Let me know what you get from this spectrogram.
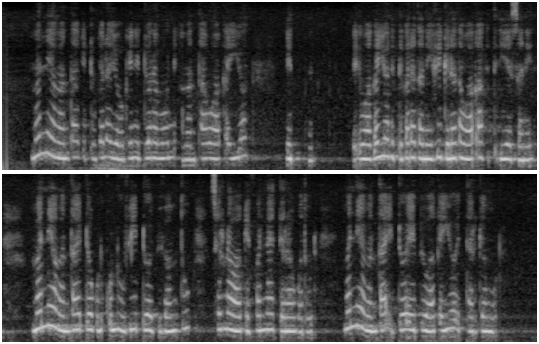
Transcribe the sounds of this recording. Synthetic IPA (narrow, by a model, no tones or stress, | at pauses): mɐnːɪɐmɐnt̪aːɡɪd̪ːʊɡɐlɐjo̞ːkiːnɪd̪ːo̞ːnɐmo̞ːnːɪɐmɐnt̪aːwaː | waːkʼɐjːo̞ːnɪt̪ːɪkɐᶑɐt̪ɐniːfɪɡɪlɐt̪ɐwaːkʼaːfɪ̥t̪ːɪᶑɪje̞ːsːɐniːᶑɐ̥ | mɐnːɪɐmɐnt̪aːɪd̪ːo̞ːkʼʊlkʼʊlːuːfɪɪd̪ːo̞ːbɪfɐmt̪uːsɪɾnɐwaːkʼɛfːɐnːaːɪt̪ːɪɾaːwːɐt̪uːᶑɐ̥ | mɐnːɪɐmɐnt̪aːʔɪ̰d̪ːo̞ːeːbːɪwaːkʼɐjːo̞ːɪt̪ːɪɐɾɡɐmuːᶑɐ̥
